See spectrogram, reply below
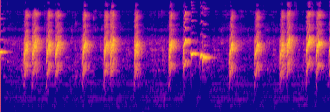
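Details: Sooty-headed bulbul calling back to another bulbul: rapid run of short burbling notes, bursts spaced about half a second apart, with one drawn-out slurred whistle midway.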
